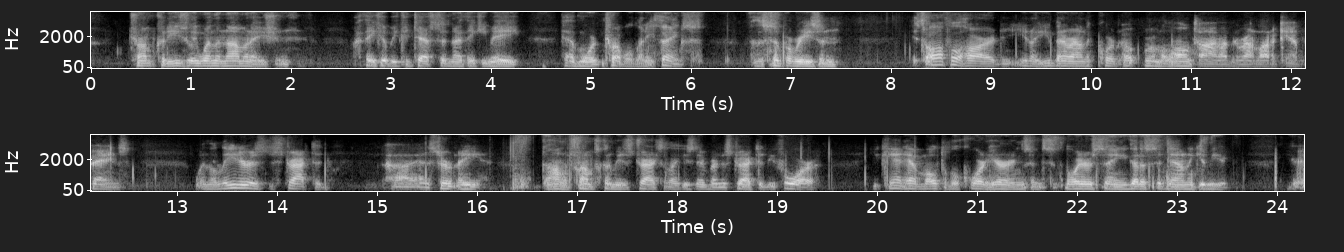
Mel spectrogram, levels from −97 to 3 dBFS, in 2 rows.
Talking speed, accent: 205 wpm, American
